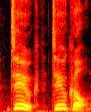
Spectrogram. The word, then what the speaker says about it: ducal: It's a hard C. Oh, Ducal, yeah.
